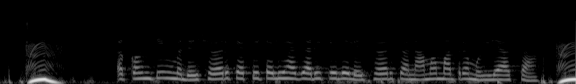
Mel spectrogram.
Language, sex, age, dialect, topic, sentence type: Marathi, female, 60-100, Southern Konkan, banking, statement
